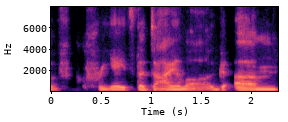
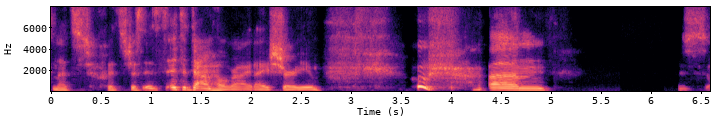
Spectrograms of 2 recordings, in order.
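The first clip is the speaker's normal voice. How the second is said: ordinary talk, nothing marked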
